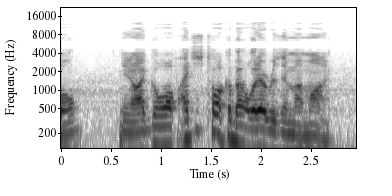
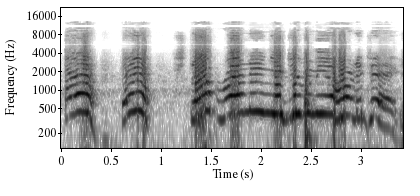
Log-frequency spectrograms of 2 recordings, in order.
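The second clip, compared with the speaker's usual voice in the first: much higher, louder panicked cry; startled shriek; 7 dB louder than usual. Real, not acted. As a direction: yell at the animal as it bolts. Shrieking at a running pet.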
